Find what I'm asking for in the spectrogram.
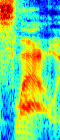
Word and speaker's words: Slough: You're not just pronouncing slow as slough, it's actually slough.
